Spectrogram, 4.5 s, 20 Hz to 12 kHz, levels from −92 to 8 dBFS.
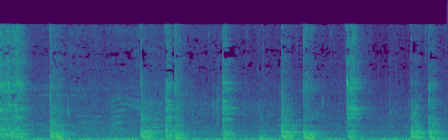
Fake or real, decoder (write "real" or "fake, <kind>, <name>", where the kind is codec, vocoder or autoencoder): real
